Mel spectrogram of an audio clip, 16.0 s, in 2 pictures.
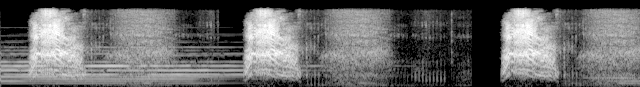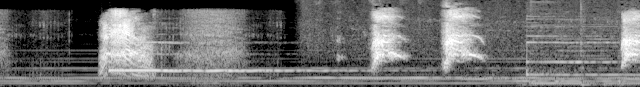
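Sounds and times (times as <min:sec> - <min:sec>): big cat growling: 0:00.4 - 0:14.1
rasping breath: 0:01.1 - 0:02.8, 0:03.7 - 0:06.0, 0:07.0 - 0:09.1, 0:10.1 - 0:13.1
steady musical drone: 0:08.1 - 0:16.0.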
